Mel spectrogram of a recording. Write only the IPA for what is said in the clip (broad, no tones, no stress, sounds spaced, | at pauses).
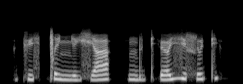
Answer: kʲ ə sʲ ǀ e ɲ e j ɕ a | n d ə tʲ ʔ œ zʲ ʌ ɬ ɯ tʲ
